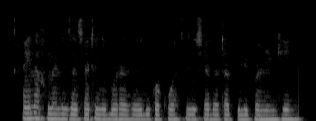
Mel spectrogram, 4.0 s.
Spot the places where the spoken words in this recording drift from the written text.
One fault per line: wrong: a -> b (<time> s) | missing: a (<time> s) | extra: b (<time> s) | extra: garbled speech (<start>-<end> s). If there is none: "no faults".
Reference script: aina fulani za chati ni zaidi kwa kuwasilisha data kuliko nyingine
extra: bora (1.3 s)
